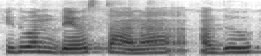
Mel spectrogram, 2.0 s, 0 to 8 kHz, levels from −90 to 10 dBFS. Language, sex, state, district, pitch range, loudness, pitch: Kannada, female, Karnataka, Dharwad, 210-240 Hz, -14 LUFS, 230 Hz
